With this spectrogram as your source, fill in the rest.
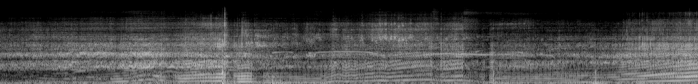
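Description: A car engine revs up and down, roaring loudly.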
